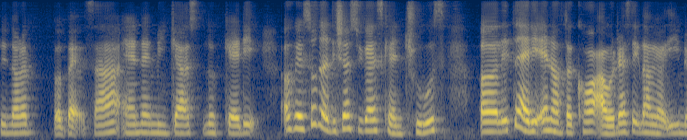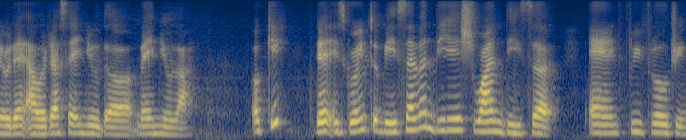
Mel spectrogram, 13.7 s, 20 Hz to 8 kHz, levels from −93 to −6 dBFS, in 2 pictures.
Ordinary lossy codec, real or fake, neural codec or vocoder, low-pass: none; fake; codec, 16 kHz, about 1 kbps, DyCAST, with the encoder's durations; none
